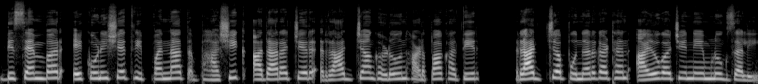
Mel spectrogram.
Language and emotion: Goan Konkani, neutral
